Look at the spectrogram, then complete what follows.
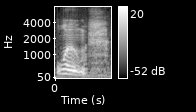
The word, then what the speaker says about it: Womb: The other one I need to talk about is Womb, and this one is actually pronounced like room, but if you had a speech impediment and you couldn't say your R's.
